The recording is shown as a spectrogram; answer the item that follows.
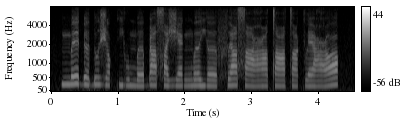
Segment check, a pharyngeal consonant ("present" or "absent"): present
